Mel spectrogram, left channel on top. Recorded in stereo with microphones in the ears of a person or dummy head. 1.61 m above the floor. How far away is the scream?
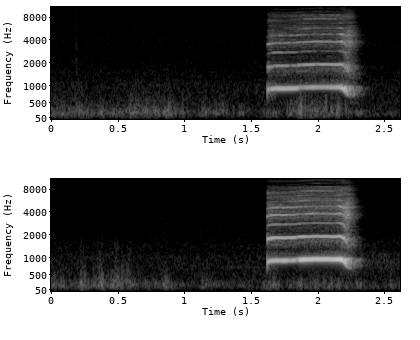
About 1.0 m.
